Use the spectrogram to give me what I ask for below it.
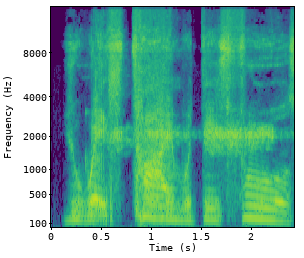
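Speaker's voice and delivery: sinister, rough, creaky demonic voice. A statue of an angel grabs a character's arm and speaks in a devilish voice. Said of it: "in a devilish voice".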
